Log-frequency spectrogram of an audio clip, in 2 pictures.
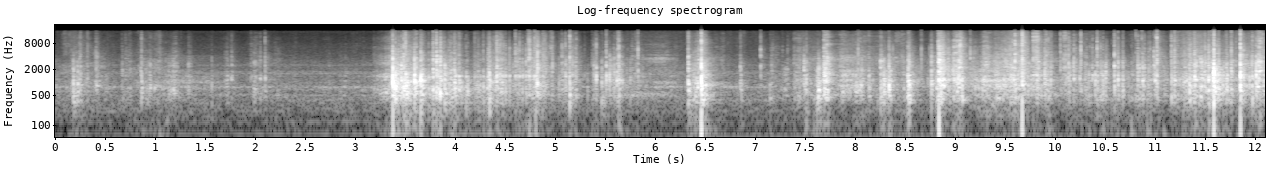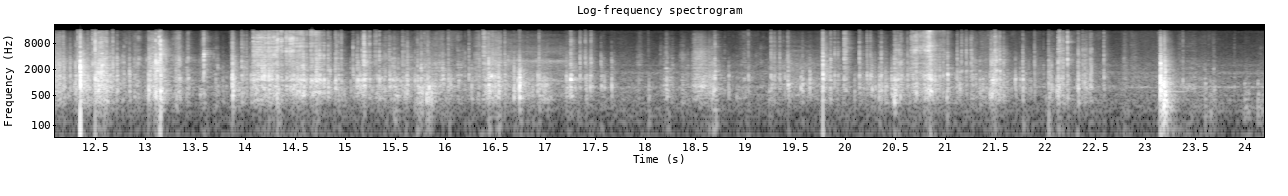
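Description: Crinkling and rustling of plastic packaging being handled, with many small clicks and taps. It starts about three seconds in and goes on until near the end.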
